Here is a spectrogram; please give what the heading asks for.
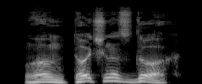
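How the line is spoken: Dwarf's hoarse question. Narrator (Russian): Хрипло спросил гном

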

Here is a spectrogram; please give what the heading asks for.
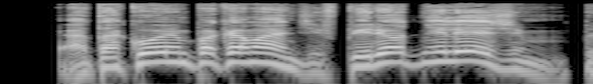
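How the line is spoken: Sharp shout. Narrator (Russian): прикрикнул я

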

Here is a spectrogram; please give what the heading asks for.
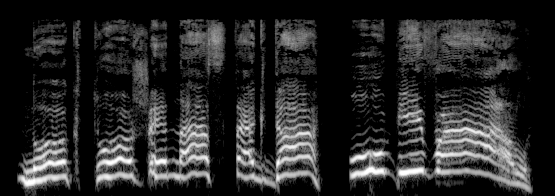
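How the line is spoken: Sudden yell. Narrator (Russian): Заорал вдруг Норм

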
